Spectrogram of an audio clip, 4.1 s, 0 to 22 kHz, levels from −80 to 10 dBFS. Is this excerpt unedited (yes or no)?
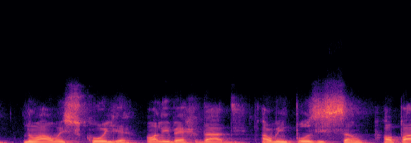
no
